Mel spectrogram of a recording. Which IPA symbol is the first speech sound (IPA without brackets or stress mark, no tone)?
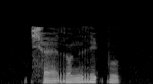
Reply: t͡ɕʰ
